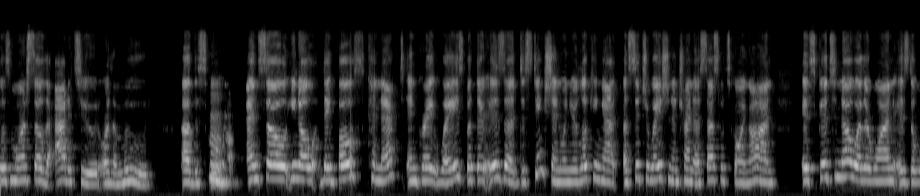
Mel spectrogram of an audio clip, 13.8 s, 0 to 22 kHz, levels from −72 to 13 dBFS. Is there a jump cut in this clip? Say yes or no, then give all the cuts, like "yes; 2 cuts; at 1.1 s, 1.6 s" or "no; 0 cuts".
no; 0 cuts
